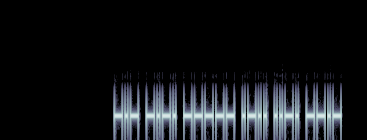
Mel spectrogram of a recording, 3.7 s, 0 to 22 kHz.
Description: Morse code, heard as a keyed tone, about 44 wpm, 700 Hz. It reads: KC0LFQ
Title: USA Call Signs 45wpm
